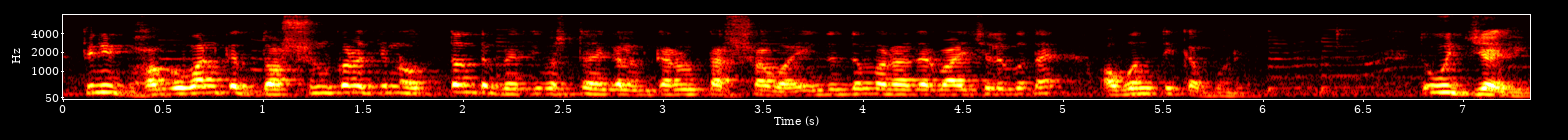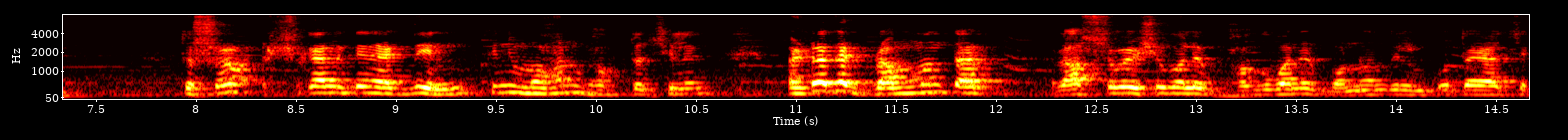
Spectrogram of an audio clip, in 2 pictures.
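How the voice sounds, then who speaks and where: High-pitched and a little fast, this male religious storyteller turns a devotional lecture into an animated narrative. He performs the characters' lines and asks his listeners questions, while music plays behind his distantly miked voice.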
